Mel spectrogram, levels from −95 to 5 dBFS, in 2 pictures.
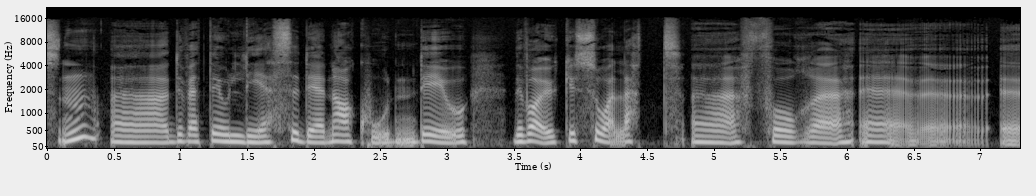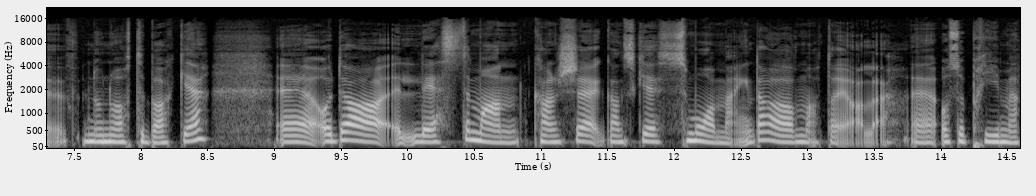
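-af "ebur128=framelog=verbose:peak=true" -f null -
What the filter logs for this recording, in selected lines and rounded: Integrated loudness:
  I:         -22.6 LUFS
  Threshold: -32.6 LUFS
Loudness range:
  LRA:         3.2 LU
  Threshold: -42.6 LUFS
  LRA low:   -24.2 LUFS
  LRA high:  -21.0 LUFS
True peak:
  Peak:       -7.0 dBFS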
